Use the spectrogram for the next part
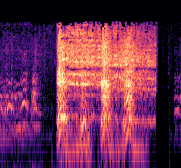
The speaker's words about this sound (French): Le lendemain, à l'heure dite, la cour du château retentissait de l'aboi des chiens et du hennissement des chevaux.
